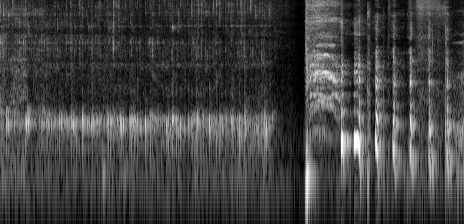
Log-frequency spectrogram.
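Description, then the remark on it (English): Wine pours steadily into a glass for about four seconds, a continuous trickling stream. After a short pause, bursts of rhythmic laughter follow. “When you're being recorded, you suddenly become so aware of sound and how nice the ching was and how lovely the pouring was and the bottle pop and all those things.”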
